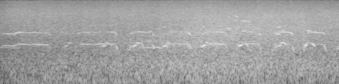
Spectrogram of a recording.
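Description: Ocean waves roar steadily, a continuous wash of surf that swells slightly, with a faint wavering high tone drifting over the water noise.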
